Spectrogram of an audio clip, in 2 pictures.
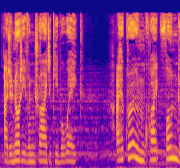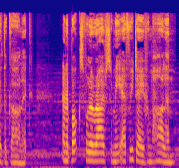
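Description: Actress as a low-pitched young Victorian lady. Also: close to an everyday voice. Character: gentle young Victorian lady confiding in her diary. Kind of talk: audio drama diary narration. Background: music.

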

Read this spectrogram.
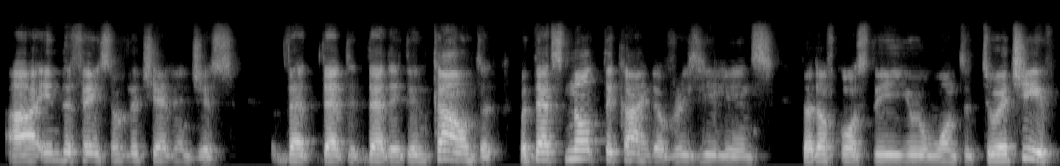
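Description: Guy, middle-aged, panel talk over a video call, restarts words, kinda high voice. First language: Russian. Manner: earnest, argumentative, repeats words as he restarts. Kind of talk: panel discussion remarks. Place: home room indoors.

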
